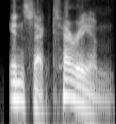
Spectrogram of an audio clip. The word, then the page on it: insectarium: American English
